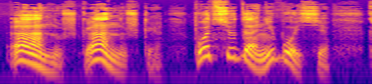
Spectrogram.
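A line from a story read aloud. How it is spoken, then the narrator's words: Old man's affectionate call. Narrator (Russian): кликнул старик ласково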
